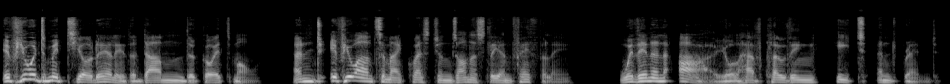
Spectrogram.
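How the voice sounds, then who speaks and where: A man voicing a stern, commanding cardinal who speaks in a grave, measured way. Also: fairly low pitch, huge pitch swings, no room sound, heavily acted.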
